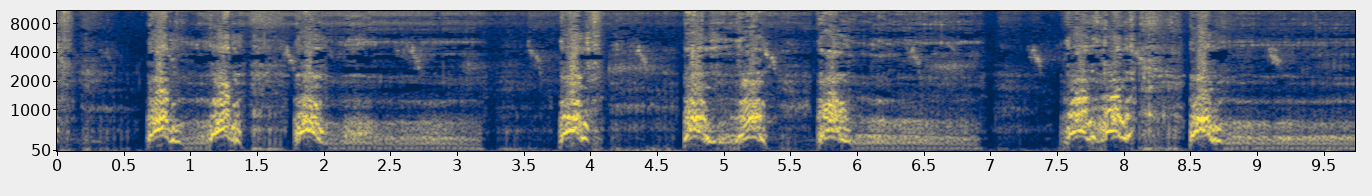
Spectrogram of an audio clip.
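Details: Angry Kangal, an Anatolian shepherd dog, provoked by hand gestures without being touched: deep loud barks in bursts of two or three, broken by low rumbling growl between volleys, irregular spacing.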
